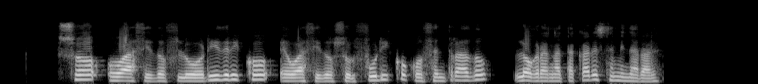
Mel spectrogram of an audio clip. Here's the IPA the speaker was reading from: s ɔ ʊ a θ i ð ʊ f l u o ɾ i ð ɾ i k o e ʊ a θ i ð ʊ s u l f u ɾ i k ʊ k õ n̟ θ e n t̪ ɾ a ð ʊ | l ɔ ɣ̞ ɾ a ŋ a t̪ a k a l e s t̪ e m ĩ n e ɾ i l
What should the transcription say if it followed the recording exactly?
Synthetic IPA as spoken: s ɔ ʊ a θ i ð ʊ f l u o ɾ i ð ɾ i k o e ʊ a θ i ð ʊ s u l f u ɾ i k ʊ k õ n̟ θ e n t̪ ɾ a ð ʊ | l ɔ ɣ̞ ɾ a ŋ a t̪ a k a ɾ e s t̪ e m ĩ n e ɾ a l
